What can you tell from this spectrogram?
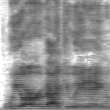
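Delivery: loud, emphatic emergency announcement. Retold or imitated. MC clearing the crowd before the storm, announcing loudly. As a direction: imitate an MC projecting to a crowd. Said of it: "the M C came back".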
